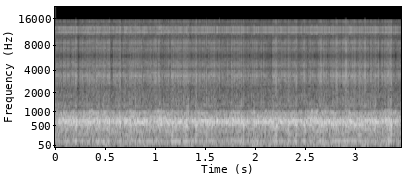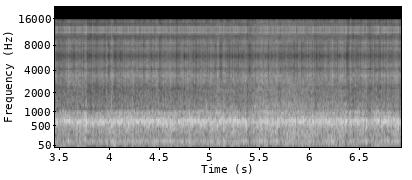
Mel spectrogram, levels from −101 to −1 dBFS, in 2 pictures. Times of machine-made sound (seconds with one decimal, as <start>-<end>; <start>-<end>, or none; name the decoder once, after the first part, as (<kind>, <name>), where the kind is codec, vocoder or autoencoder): 0.0-1.2 (vocoder, BigVGAN v2)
